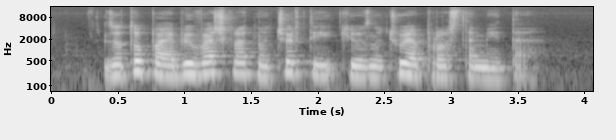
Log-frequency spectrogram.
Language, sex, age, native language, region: Slovenian, female, 18-29, Slovenian, Carinthia region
